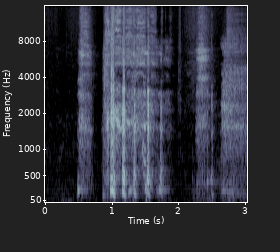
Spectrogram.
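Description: A loud sneeze: a sharp noisy burst with a voiced catch, followed by a couple of shorter breathy gasps and exhales, with no talking.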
